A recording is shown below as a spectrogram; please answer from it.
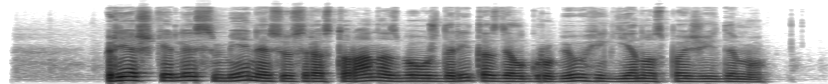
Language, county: Lithuanian, Klaipėda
